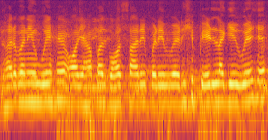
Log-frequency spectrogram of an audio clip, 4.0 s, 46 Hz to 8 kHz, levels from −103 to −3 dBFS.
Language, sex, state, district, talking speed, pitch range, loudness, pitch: Hindi, male, Madhya Pradesh, Katni, 220 wpm, 170-185 Hz, -13 LUFS, 180 Hz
